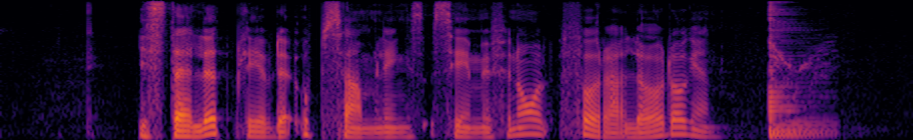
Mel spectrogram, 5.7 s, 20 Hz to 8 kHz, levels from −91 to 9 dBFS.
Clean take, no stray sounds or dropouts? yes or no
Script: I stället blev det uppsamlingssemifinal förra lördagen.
no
